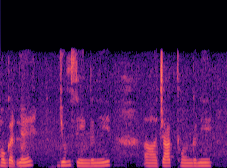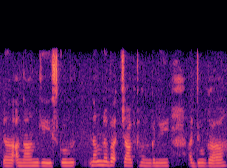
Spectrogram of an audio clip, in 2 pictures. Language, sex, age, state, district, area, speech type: Manipuri, female, 18-30, Manipur, Chandel, rural, spontaneous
